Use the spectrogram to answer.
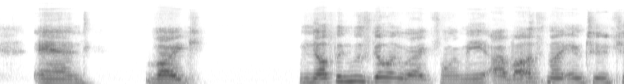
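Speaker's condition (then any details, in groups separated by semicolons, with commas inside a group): Cerebral palsy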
